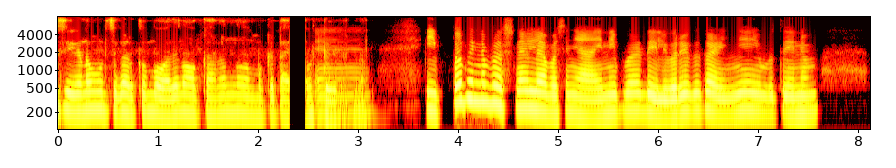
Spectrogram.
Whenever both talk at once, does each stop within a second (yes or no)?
yes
